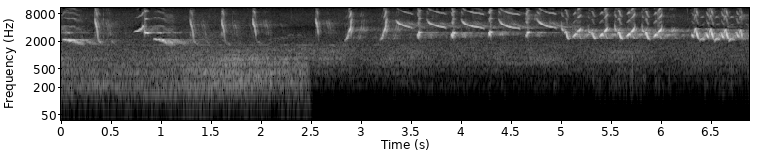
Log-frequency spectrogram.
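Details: Northern mockingbird singing on a weekday evening in early June in a parking lot in Arlington, Virginia: a varied run of sharp chips and falling whistled notes in fast repeated series, with a low traffic rumble cutting off early.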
